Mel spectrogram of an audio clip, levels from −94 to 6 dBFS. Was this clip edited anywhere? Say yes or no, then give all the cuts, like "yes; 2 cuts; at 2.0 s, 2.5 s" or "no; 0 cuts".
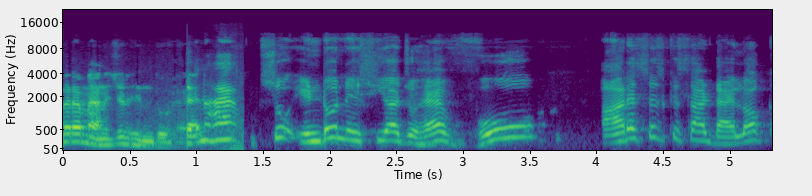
yes; 1 cut; at 1.3 s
